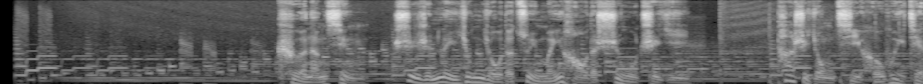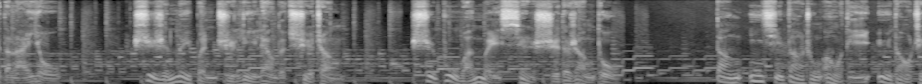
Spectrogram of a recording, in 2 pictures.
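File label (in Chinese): 男 广告 汽车; 一汽奥迪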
